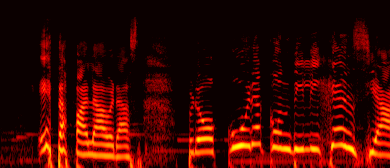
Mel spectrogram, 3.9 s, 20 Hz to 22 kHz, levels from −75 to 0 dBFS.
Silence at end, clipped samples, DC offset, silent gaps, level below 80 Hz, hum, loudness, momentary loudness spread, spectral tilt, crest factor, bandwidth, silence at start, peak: 0 s; under 0.1%; under 0.1%; none; -50 dBFS; none; -29 LUFS; 9 LU; -5 dB/octave; 16 dB; 15.5 kHz; 0.4 s; -12 dBFS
